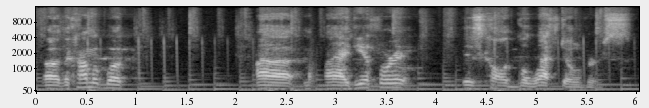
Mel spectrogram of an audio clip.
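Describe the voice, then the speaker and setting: A man's voice: medium pitch, lively intonation, a little slow, a little mellow. Brief: young male podcast host, goofy and self-deprecating, faint music behind. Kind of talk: casual comedic podcast chat.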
